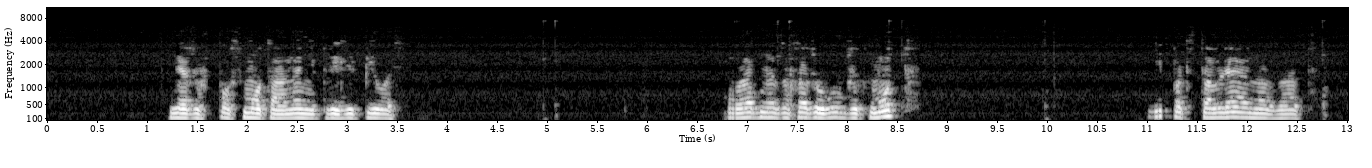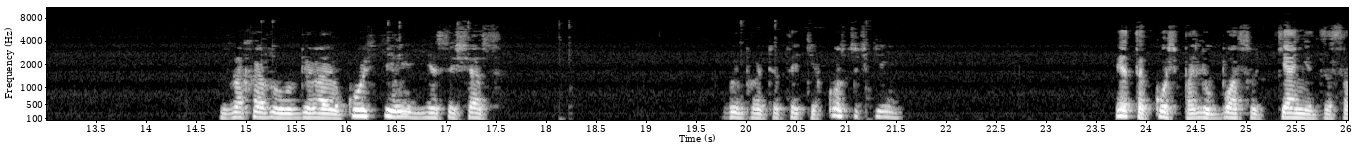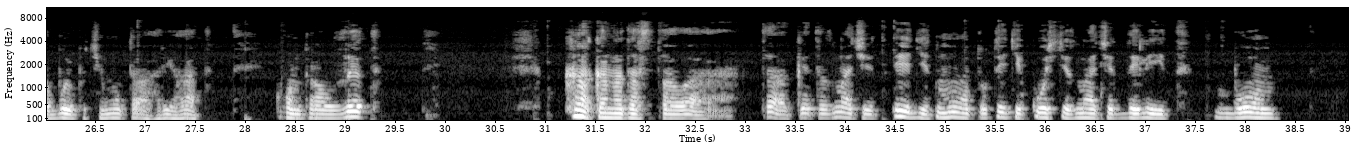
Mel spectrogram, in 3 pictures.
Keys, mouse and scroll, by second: 4.9 click, 6.9 click, 8.4 click, 10.0-12.8 drag, 15.0 click, 16.4 click, 18.2 click, 19.9 click, 21.2-27.0 drag, 28.4 ctrl+z, 30.9-34.5 drag, 35.3 click, 36.5 Delete.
